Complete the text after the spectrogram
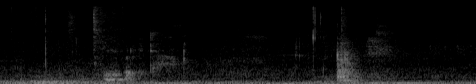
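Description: A young woman speaks briefly and softly nearby.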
